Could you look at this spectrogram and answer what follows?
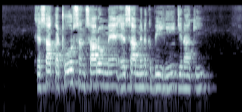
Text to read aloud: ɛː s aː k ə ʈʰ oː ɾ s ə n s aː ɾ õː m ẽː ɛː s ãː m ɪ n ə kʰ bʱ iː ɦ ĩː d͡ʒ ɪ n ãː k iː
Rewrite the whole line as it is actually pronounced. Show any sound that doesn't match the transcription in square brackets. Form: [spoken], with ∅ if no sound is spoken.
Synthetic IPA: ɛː s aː k ə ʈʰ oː ɾ s ə n s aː ɾ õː m ẽː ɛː s [aː] m ɪ n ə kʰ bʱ iː ɦ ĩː d͡ʒ ɪ n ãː k iː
